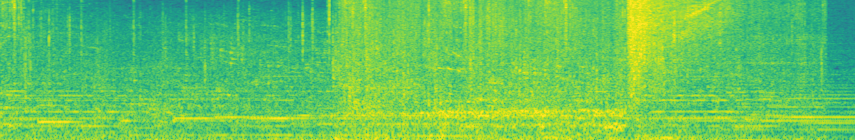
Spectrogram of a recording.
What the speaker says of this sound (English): Someone flooded the transformer and it caught fire.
